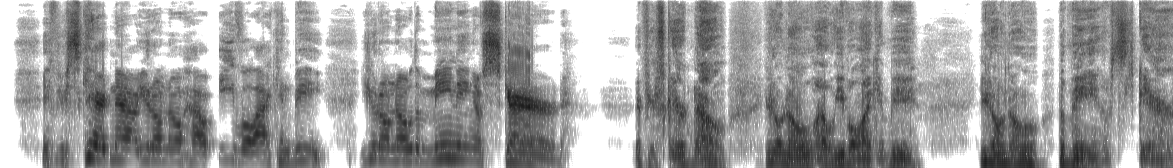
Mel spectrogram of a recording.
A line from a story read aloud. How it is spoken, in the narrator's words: Neil shouted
